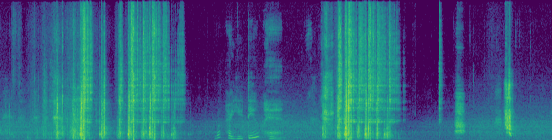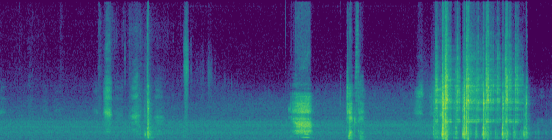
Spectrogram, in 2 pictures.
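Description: A baby squeals loudly in bursts.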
